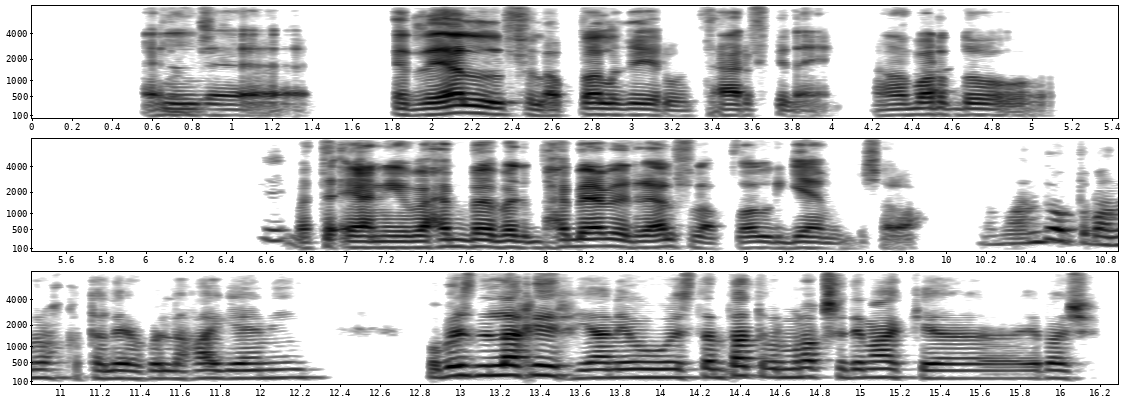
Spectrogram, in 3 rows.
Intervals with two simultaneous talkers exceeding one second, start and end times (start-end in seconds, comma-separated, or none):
none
